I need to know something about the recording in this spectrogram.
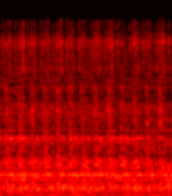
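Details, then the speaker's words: Sewing machine running with bobbin thread badly tangled on the fabric's back side: fast, sharp tak-tak tapping over the whir as the needle strikes and cannot exit, breaking needles; three needles broken. "Sound వచ్చినప్పుడల్లా sound టక్క టక్కని రావడం ఎందుకంటే back side మీరే చూసారు కదా అంత messy messy ఉంటే needle ఎలా బయటికి వస్తుందండి లోపలికి పోయి అది రాలేక నీడిల్ బ్రేక్ అవుతుంది"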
